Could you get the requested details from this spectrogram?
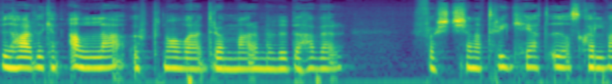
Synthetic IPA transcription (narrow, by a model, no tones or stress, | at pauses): vɪɦaɾvɪkʰana̰lːa̰ɵpːnoːvoːɾad̪ɾœmːaɾmɛnvɪbɛɦøːvəɾ | fœʂʈɕɛnːat̪ʰɾʏɡheːt̪ʰɪɔsɧɛlva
